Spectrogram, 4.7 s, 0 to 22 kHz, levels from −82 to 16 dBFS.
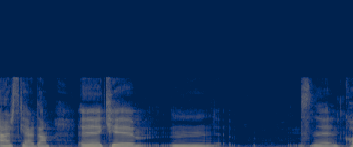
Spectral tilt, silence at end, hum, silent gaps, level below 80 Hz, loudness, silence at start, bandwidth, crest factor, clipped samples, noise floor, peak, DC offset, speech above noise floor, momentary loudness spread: -4 dB/octave; 0 s; none; none; -66 dBFS; -32 LUFS; 0 s; 11 kHz; 22 dB; under 0.1%; -63 dBFS; -12 dBFS; under 0.1%; 30 dB; 17 LU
